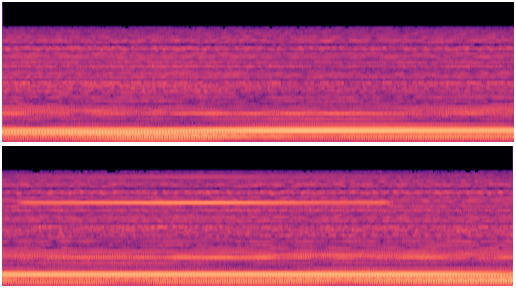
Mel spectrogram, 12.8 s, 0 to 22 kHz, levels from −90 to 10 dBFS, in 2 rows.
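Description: From 6.53 s to 11.34 s a feedback whistle sits under the sound: a thin, steady 4.9 kHz tone a few dB below the main signal, swelling and fading slowly in level. The likely cause is a loudspeaker-to-microphone loop held just at the edge of oscillation.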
